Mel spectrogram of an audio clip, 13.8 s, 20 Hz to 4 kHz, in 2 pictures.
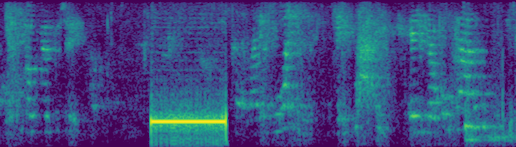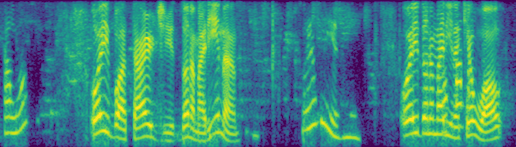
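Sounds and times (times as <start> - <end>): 
telephone ringing tone while placing a call: 2.0 - 3.0
speech: 6.9 - 7.3, 8.1 - 10.1, 10.9 - 13.7.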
